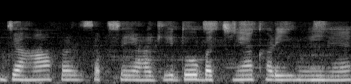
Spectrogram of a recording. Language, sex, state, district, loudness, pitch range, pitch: Hindi, female, Jharkhand, Sahebganj, -17 LUFS, 205-215 Hz, 215 Hz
